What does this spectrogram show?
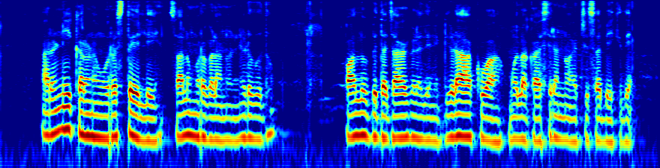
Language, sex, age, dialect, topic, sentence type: Kannada, male, 18-24, Mysore Kannada, agriculture, statement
